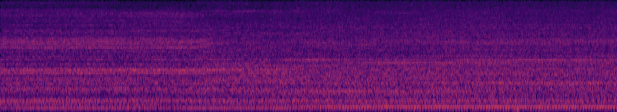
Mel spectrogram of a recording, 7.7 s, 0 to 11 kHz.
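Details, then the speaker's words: 2002 Toyota Tacoma SR5 TRD Off Road, 3.4L DOHC V6 with a K&N cold air intake and automatic: a steady, even idle hum with no misses, ticks or knocks. It runs very smoothly, a normal idle. "as you can hear very smooth running once again"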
